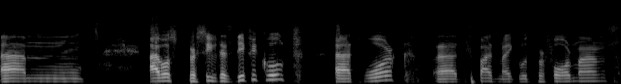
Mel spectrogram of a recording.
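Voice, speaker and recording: A man with an Italian accent speaks at a medium pitch, the sound dry and close with no echo. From Italy. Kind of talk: talk to a group. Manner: fast; halting, many fillers.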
